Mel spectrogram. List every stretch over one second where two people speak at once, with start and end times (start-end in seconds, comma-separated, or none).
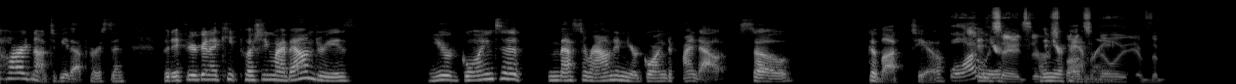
9.5-11.2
